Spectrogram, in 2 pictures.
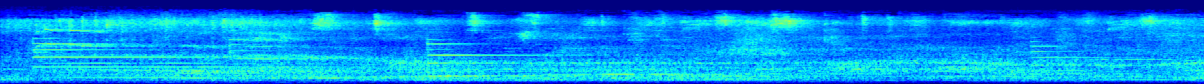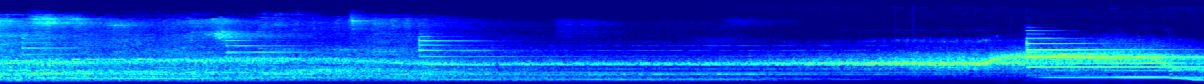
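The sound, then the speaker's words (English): Haunted Mansion ride carriages roll along their track with a steady low rumble, beneath sustained eerie organ-like tones and bell chimes that shift slowly throughout. “And now, a carriage approaches to take you into the boundless realm”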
